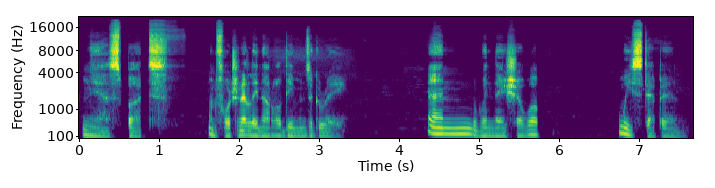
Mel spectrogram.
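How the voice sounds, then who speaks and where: A man playing a calm, courteous incubus professor and investigator in an intimate audio roleplay, speaking considerately with careful pauses. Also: on the low side, breathy edge, no room sound. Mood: earnest. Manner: measured, considerate, hesitant pauses. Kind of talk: scripted audio roleplay, intimate one-sided conversation.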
